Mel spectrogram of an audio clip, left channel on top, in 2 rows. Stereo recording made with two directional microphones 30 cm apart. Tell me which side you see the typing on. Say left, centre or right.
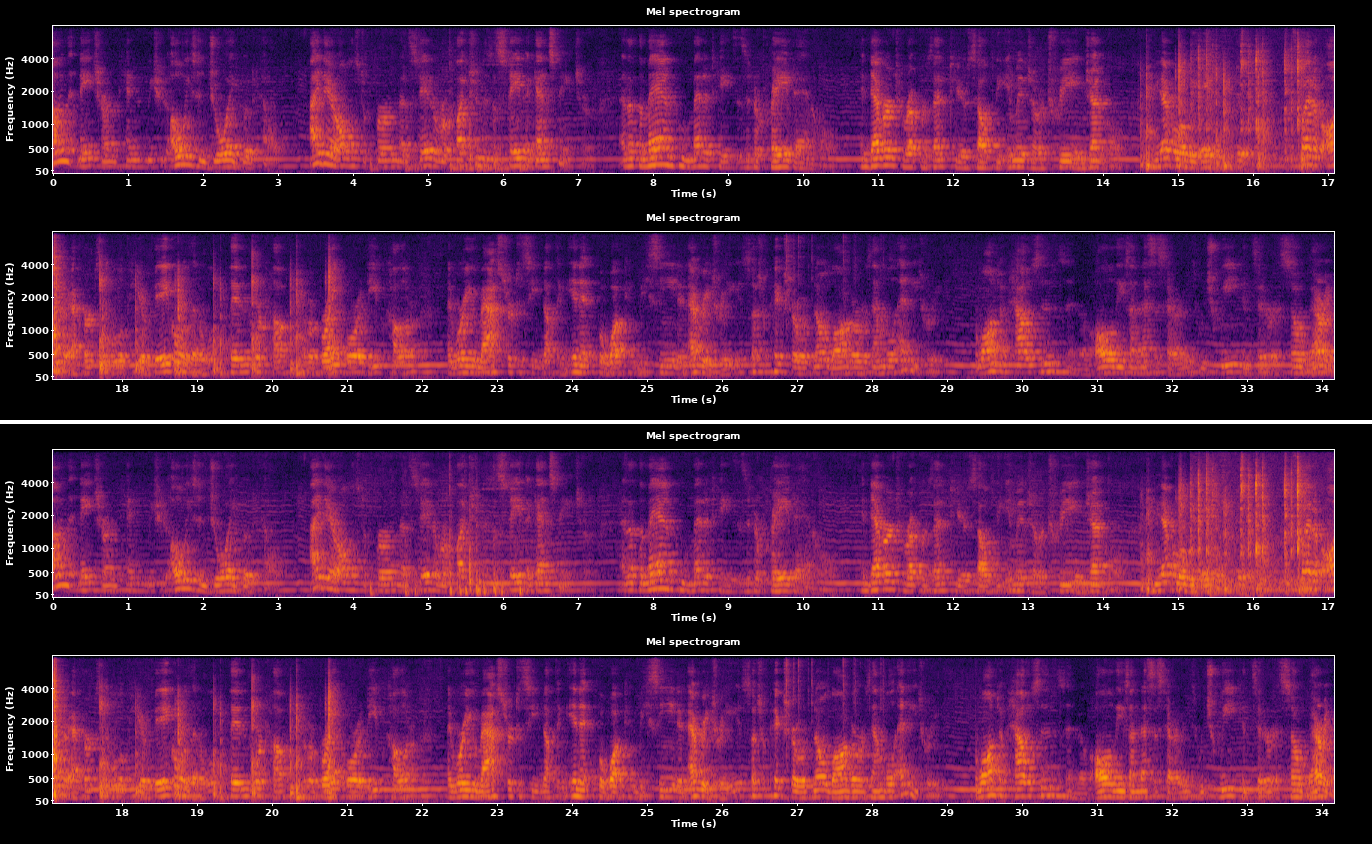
right.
